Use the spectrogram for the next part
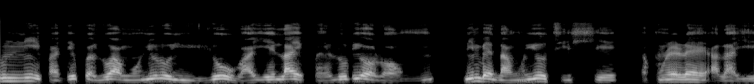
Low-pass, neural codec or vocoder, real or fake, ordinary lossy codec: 7.2 kHz; none; real; none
